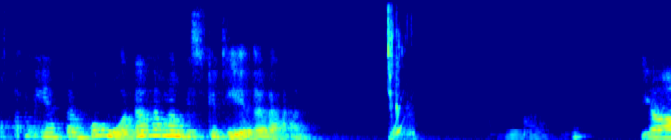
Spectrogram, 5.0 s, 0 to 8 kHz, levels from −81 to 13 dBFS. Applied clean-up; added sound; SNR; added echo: neural mask model DeepFilterNet 3.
